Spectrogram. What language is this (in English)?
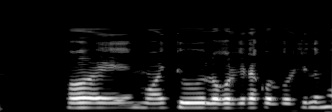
Assamese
